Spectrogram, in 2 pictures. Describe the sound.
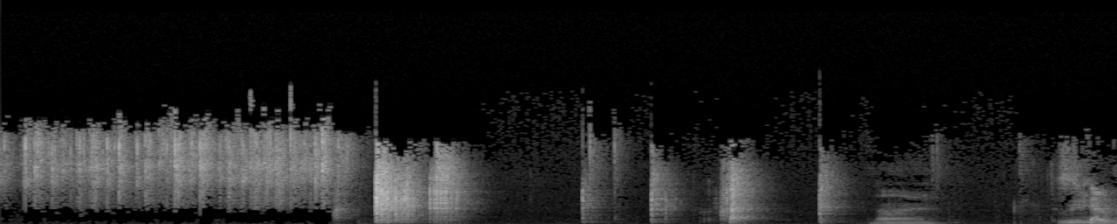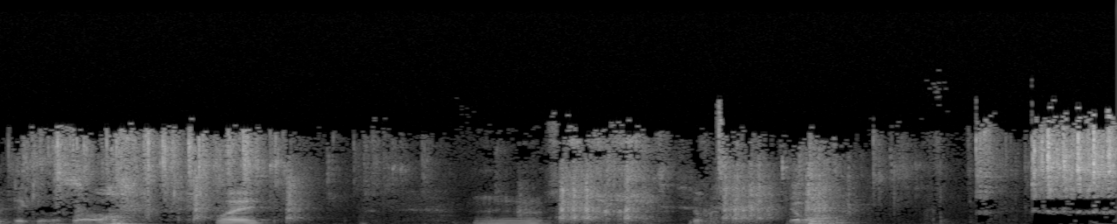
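A burst of rattling clatter as a handful of six-sided dice is shaken and tumbles across a table, rolled for shotgun pellet damage in a game, followed by scattered light clicks while people talk and count the results aloud.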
